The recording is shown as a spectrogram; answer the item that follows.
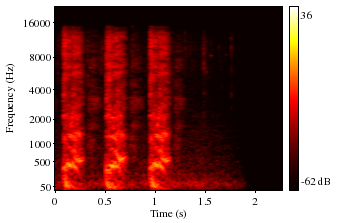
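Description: A person's voice making three short throat-clearing or cough-like sounds, about half a second apart, then cutting to silence.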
